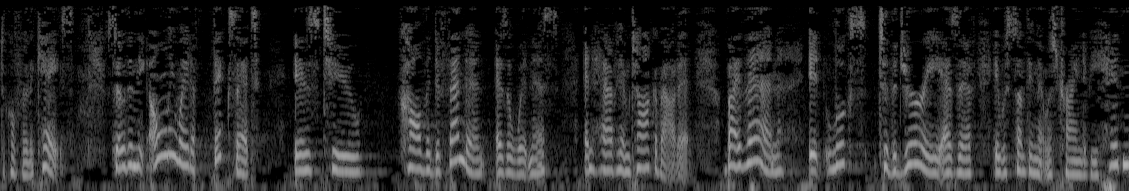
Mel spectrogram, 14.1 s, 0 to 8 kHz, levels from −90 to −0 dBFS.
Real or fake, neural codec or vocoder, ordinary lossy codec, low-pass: real; none; MP3, 48 kbps; 7.2 kHz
